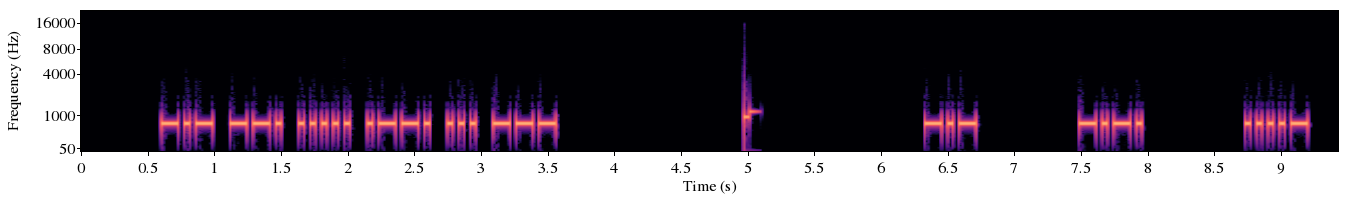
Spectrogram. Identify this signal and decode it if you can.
Morse code, heard as a keyed tone, about 28 wpm, spaced as for 18 wpm, 700 Hz. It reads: KG5PSO KC4
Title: USA Call Signs - 6 Characters - 6x Character Spacing - 28wpm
